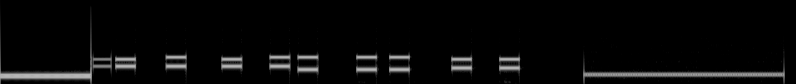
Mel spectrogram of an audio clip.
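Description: A brief dial tone gives way to about ten quick touch-tone beeps punched in a steady rhythm, then a continuous ringing tone begins, as a call is placed from the radio station Hot 101.5. The sounds are clear, with no voices.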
